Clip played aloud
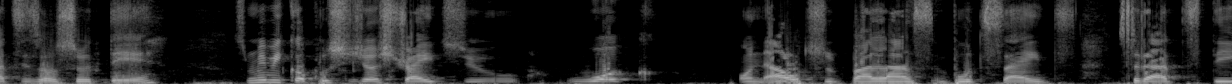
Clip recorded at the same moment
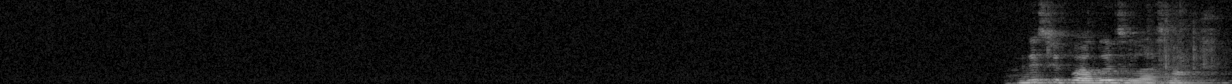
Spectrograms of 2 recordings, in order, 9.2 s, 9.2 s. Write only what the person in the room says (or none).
these people are going to last long.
